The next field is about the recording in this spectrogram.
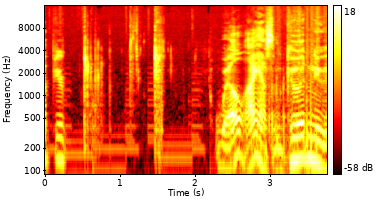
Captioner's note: wet raspberry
